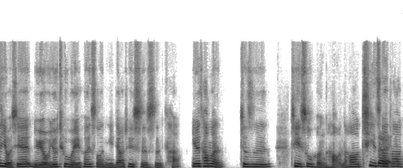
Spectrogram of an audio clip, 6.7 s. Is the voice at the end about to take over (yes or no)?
no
